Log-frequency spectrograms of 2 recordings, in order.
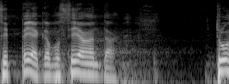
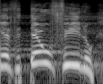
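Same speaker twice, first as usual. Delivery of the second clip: raised, disdainful 'Esse teu filho' with 'teu' hit hard; scornful; 5 semitones higher than usual. Acted. Older son rejecting his brother before the father, disdainful. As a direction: stress 'teu' as if the brother were not his. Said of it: "em tradução ele fala assim".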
